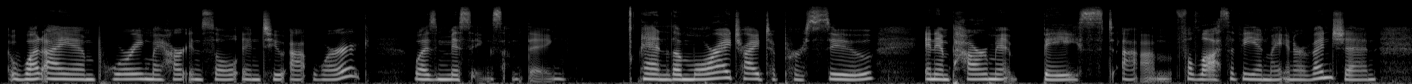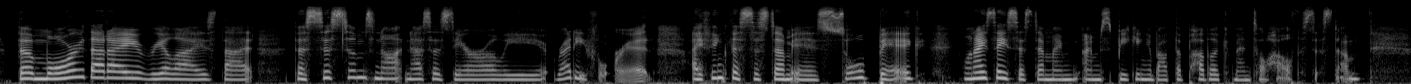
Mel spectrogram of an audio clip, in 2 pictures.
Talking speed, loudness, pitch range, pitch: 130 wpm, -29 LUFS, 225-255 Hz, 240 Hz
